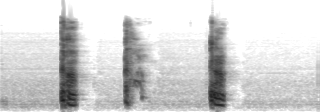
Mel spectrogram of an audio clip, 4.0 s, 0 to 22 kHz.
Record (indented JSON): {
  "three_cough_length": "4.0 s",
  "three_cough_amplitude": 31834,
  "three_cough_signal_mean_std_ratio": 0.26,
  "survey_phase": "beta (2021-08-13 to 2022-03-07)",
  "age": "45-64",
  "gender": "Female",
  "wearing_mask": "No",
  "symptom_fatigue": true,
  "symptom_headache": true,
  "symptom_change_to_sense_of_smell_or_taste": true,
  "symptom_onset": "5 days",
  "smoker_status": "Never smoked",
  "respiratory_condition_asthma": false,
  "respiratory_condition_other": false,
  "recruitment_source": "Test and Trace",
  "submission_delay": "2 days",
  "covid_test_result": "Positive",
  "covid_test_method": "RT-qPCR"
}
